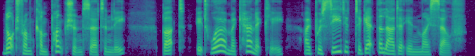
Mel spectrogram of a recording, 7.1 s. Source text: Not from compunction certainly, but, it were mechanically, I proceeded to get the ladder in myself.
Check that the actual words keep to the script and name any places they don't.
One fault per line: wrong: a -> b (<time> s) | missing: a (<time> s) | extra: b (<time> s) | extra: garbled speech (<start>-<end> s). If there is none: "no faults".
no faults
